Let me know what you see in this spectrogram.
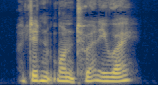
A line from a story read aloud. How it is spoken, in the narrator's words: he muttered to hide his confusion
